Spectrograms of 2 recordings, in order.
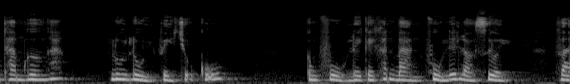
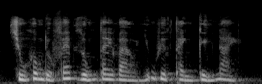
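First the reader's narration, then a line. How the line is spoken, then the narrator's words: Irritated snap. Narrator (Vietnamese): Ông Phủ gắt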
